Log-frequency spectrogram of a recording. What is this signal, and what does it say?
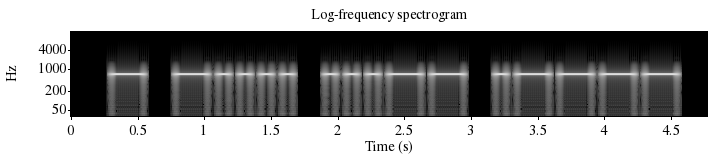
Morse code, heard as a keyed tone, about 15 wpm, 700 Hz. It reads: T631
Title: Numbers - Contest Style - 4-Digit 15wpm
